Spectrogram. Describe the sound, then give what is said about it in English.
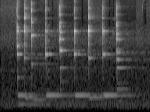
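A mobile phone ringtone plays a quick, bright electronic melody of about seven chiming notes in a steady rhythm, fairly clear, with no talking. “My god, it's my phone. Let me pick this up real quick.”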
